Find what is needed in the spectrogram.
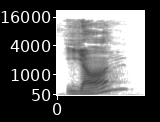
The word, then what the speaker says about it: yuan: Policies cost 8 yuan? How do you pronounce Chinese currency? – Yuan. – Yuan. 8 yuan.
